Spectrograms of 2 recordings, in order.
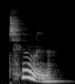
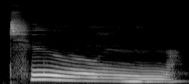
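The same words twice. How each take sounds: First: It is blended and said quickly as one word. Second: It is sounded out slowly, sound by sound. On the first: "Say it fast" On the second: "Are you ready to sound it out?"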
